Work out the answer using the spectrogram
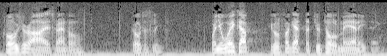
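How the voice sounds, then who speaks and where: An actor playing an earnest prison psychologist in a 1950s radio drama, measured and probing. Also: male voice, lowish voice, animated, pushed and bright. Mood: probing, commanding. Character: earnest male prison psychologist, narrating and talking with convicts. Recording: dull vintage radio recording, music underneath.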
